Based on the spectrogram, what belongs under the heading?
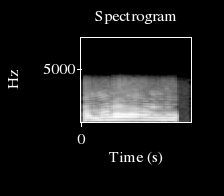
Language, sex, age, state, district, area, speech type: Odia, female, 45-60, Odisha, Cuttack, urban, conversation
